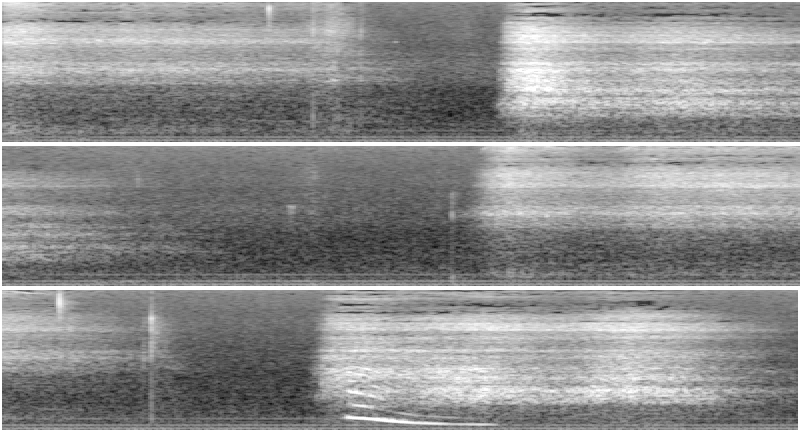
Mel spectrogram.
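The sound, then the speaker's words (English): Deep breathing as a person inhales through the nose and exhales out the mouth: three slow, airy rushes of breath separated by quiet gaps, the last one slightly louder, with no talking. “taking a few deep breaths. So take an inhale through the nose and exhale out the mouth. Just a couple more like that”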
